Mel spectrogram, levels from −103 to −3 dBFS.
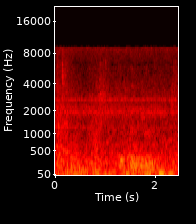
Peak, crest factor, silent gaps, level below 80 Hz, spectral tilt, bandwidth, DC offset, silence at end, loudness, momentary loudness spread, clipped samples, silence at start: -36 dBFS; 16 dB; none; -56 dBFS; -5.5 dB/octave; 9.4 kHz; under 0.1%; 0 s; -53 LUFS; 5 LU; under 0.1%; 0 s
